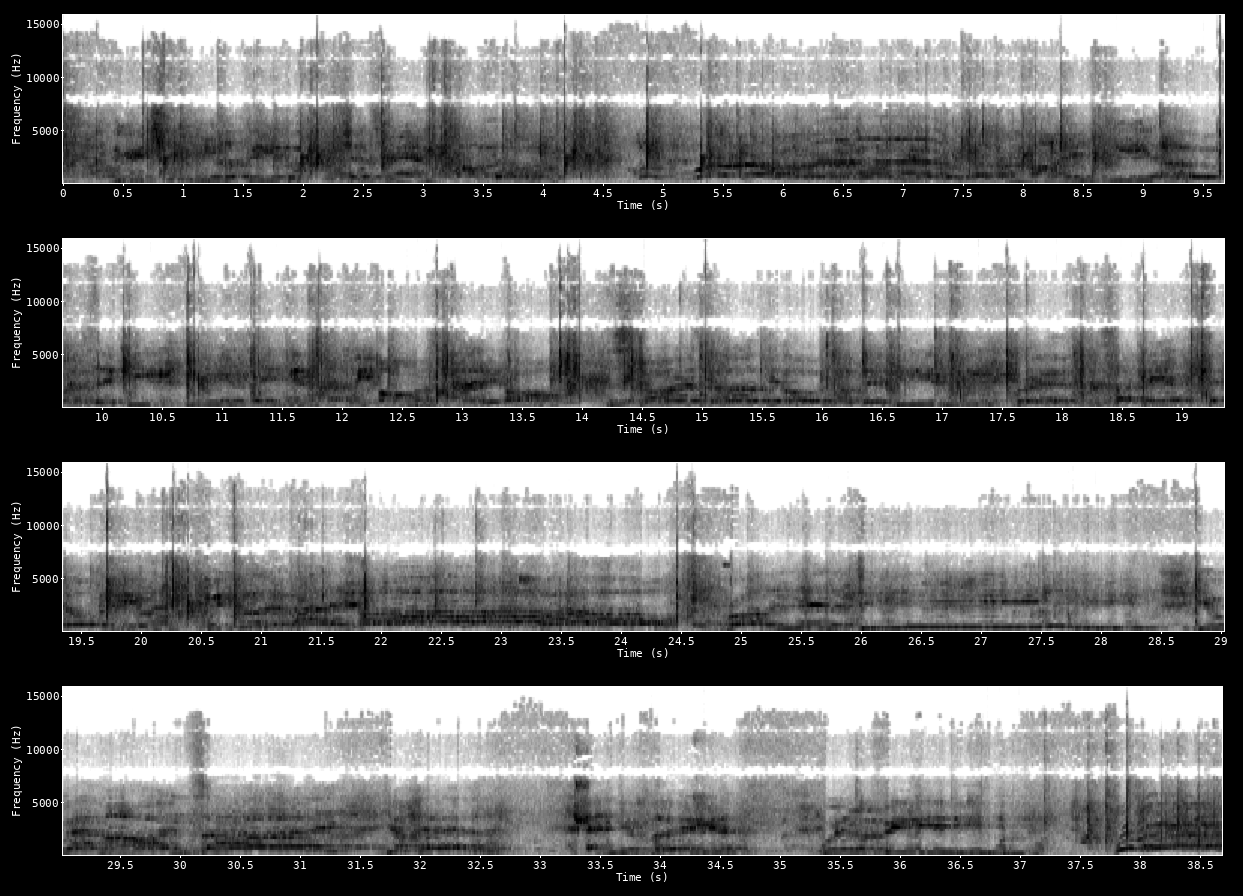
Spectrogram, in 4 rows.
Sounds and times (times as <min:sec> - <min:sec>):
Child singing: 0:00.0 - 0:04.3, 0:05.8 - 0:37.2.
